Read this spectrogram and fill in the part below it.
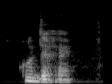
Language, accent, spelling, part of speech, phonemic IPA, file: French, Canada, coudrais, verb, /ku.dʁɛ/, LL-Q150 (fra)-coudrais.wav
- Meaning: first/second-person singular conditional of coudre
